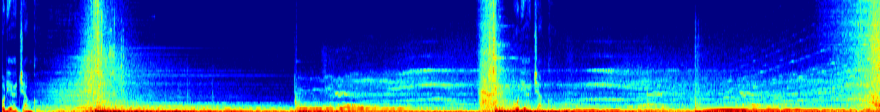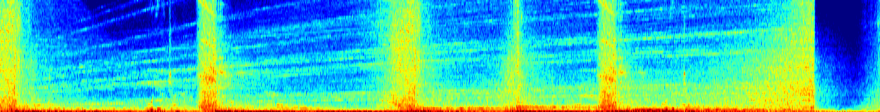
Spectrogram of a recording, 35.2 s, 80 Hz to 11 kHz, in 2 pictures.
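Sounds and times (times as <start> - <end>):
horror suspense trailer music: 0.6 - 35.1.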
